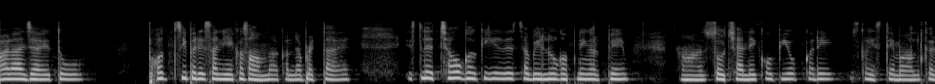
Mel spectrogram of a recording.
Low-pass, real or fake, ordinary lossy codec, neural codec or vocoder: none; fake; none; codec, 16 kHz, 2 kbps, X-Codec, WavLM features, trained on Multilingual LibriSpeech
